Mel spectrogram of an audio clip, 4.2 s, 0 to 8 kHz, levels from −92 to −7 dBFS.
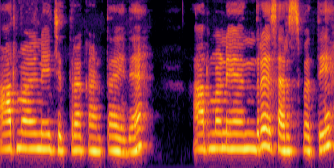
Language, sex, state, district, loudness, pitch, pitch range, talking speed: Kannada, female, Karnataka, Shimoga, -17 LUFS, 235 Hz, 215-245 Hz, 130 wpm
